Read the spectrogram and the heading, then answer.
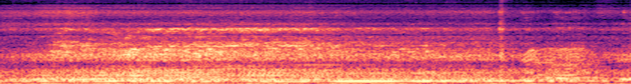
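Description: A truck's engine strains loudly while its tires screech and skid continuously as the truck is pulled backwards, harsh for a few seconds, with a brief sharp crack near the end.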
